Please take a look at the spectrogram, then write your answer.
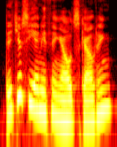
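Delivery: quick, hurried question; asked quickly. Acted. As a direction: rush it to change the subject. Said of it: "Incendia asked quickly".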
